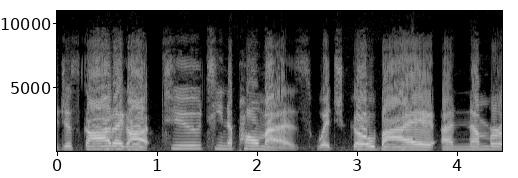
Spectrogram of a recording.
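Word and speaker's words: Ctenopoma: called again they're called tina pomas with a c so the c is silent so it's c t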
